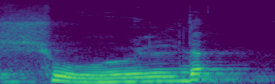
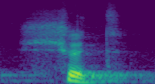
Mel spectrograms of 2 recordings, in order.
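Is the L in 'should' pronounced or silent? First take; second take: pronounced; silent. First: The L sound is pronounced in the word. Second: The L sound is silent in the word. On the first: The speaker calls it wrong. "We don't say" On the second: The speaker calls it right. "but we say should. This is a silent L"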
